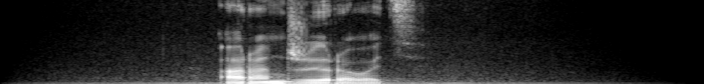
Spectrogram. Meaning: to arrange (to adapt an existing composition for presentation)
- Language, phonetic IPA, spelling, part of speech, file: Russian, [ɐrɐnˈʐɨrəvətʲ], аранжировать, verb, Ru-аранжировать.ogg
